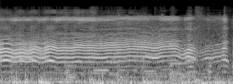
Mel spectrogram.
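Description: A man's long, high-pitched yell held on one wavering note for nearly two seconds, breaking off just before the end.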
